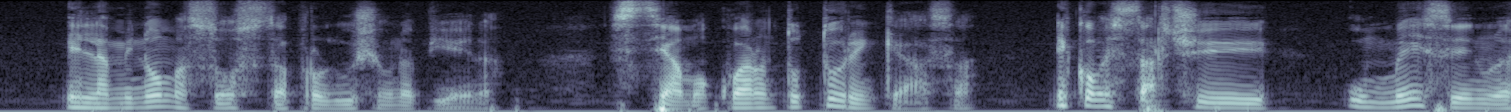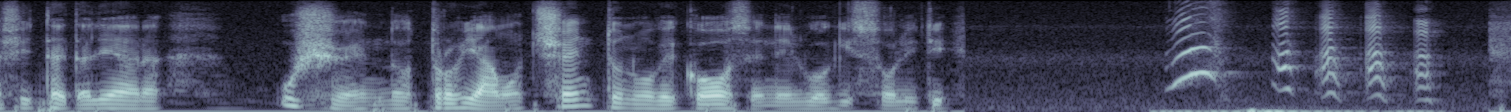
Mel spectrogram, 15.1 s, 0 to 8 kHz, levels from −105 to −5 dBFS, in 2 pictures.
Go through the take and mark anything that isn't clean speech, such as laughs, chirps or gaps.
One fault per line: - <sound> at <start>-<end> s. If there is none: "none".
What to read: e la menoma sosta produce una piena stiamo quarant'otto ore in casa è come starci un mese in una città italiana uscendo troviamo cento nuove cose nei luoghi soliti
- laugh at 13.3-14.9 s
